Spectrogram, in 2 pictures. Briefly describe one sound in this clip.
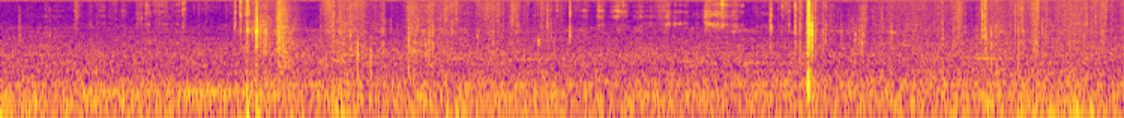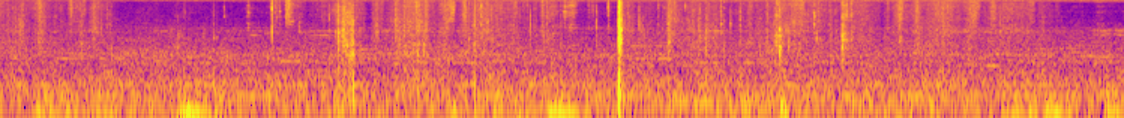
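Hands rustle and pat in soft powder.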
